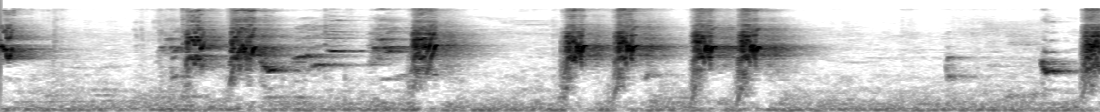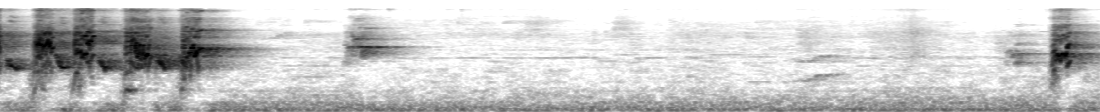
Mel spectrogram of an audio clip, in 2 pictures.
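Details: Javan myna tutor song intended to provoke other mynas; dense bursts of rasping chatter and squawks in groups of several notes, separated by short pauses, ending in a single harsh call.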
